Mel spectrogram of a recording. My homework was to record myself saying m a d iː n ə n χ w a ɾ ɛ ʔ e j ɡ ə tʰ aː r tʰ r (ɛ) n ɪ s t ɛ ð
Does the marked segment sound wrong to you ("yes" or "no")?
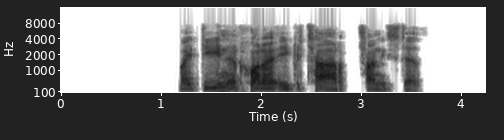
yes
